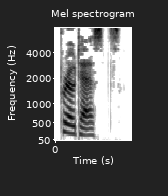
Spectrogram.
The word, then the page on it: protests: British English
